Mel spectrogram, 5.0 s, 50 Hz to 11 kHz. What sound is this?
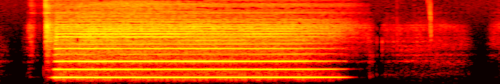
Sax Alto - D#4 - bad-attack
Part of the Good-sounds dataset of monophonic instrumental sounds.
instrument::sax_alto
note::D#
octave::4
midi note::51
good-sounds-id::4793
Intentionally played as an example of bad-attack
single-note, multisample, Dsharp4, neumann-U87, alto, sax, good-sounds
